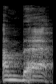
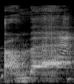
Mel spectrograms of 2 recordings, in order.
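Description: First: It is said in a clear, normal voice. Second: It is said in a hoarse, groggy voice.

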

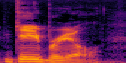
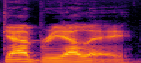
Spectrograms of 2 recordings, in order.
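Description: First: The name is said with English pronunciation. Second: The name is said with Italian pronunciation. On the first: "I'm just going to call him Gabriel" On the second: "which is the Italian way of saying it"

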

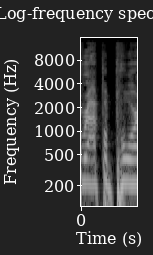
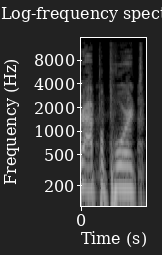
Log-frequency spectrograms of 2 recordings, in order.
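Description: First: The final T sound is left silent. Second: The final T sound is clearly pronounced. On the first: The speaker calls it wrong. "Some people, they go Rappaport, and I'm like, there's a T there for a reason" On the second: The speaker calls it right. "it's definitely Rappaport"

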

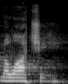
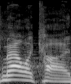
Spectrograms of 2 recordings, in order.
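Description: First: The name is said in an Italian-sounding way. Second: The name is said in a plain English way. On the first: The speaker calls it wrong. "not Malachi, the Italian prophet" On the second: The speaker calls it right. "You know it's Malachi"

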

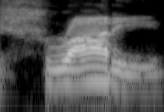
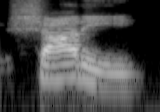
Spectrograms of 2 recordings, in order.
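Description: First: The name is said with an R sound. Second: The name is said without an R sound. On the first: The speaker calls it right. "There is an R in there" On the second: The speaker calls it wrong. "saying shoddy instead of"

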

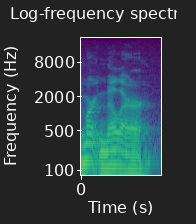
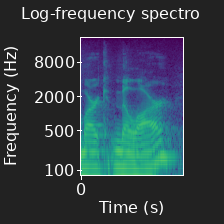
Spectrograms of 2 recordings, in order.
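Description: First: The surname is said to rhyme with Miller. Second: The surname is said not rhyming with Miller. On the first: The speaker calls it right. "just rhymes with Miller, spelled differently" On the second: The speaker calls it wrong. "a lot of people call him Mark Millar"

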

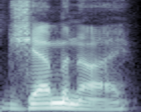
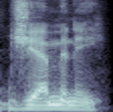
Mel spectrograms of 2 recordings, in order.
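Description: First: The word has its usual star-sign pronunciation. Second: The word has its space-program pronunciation. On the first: The speaker calls it right. "when you look at the star signs, it's Gemini" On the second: The speaker calls it wrong. "they always pronounce it Gemini"

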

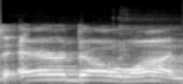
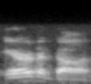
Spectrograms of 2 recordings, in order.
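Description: First: The name is said with a Turkish-style pronunciation. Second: The name is said with an English-style pronunciation. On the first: "that's how you say it"

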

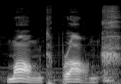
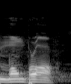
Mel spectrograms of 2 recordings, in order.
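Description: First: The final t and k sounds are pronounced. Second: The final t and k sounds are silent. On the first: The speaker calls it wrong. "如果你今天是美国人，他就说Mont Blanc，他就会念这样，就是不对" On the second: The speaker calls it right. "可是法文就念Mont Blanc"

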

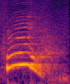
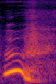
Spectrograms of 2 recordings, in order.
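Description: First: It is higher pitched and louder. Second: It is lower and quieter.

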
